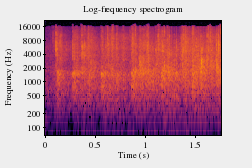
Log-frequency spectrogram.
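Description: A crowd applauds steadily for veterans coming up to receive certificates of appreciation, many hands clapping together in a dense, continuous patter that holds at a moderate level throughout, with no voices standing out.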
